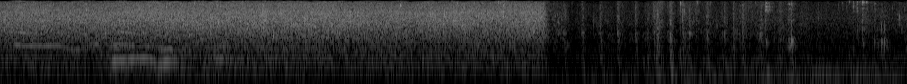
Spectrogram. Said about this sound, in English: It's raining, it's raining, it's raining, it's raining.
